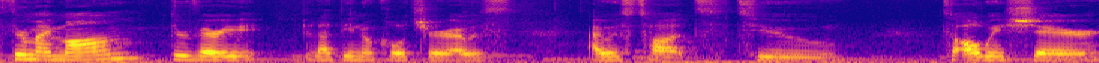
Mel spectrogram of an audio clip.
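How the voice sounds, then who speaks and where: A woman's fairly low, monotone, flat voice in an American accent, with audible room echo and music in the background. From US Northeast, Boston. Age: 20s. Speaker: performing arts student. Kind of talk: documentary interview. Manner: halting, with repeated words.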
